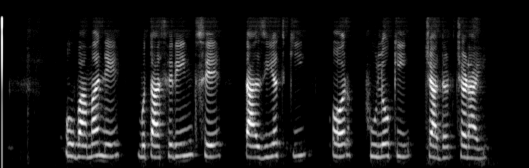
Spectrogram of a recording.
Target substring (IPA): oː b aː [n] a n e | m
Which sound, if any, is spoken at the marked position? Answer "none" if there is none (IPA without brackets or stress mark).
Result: m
